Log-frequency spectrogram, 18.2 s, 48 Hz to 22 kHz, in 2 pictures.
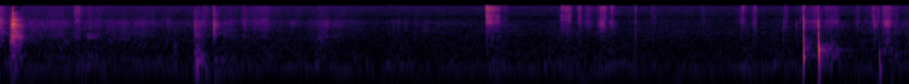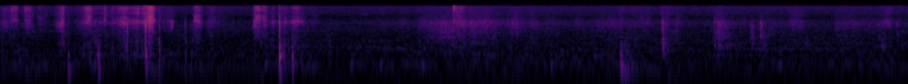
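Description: Scattered light clicks and knocks of objects being handled, quiet, with no drill motor running; the sharpest knock comes about 8 seconds in.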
